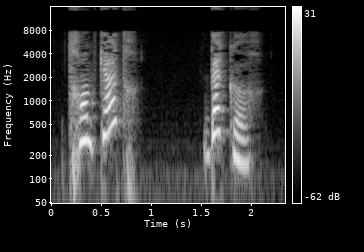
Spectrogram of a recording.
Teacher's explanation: copy that rising and falling intonation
